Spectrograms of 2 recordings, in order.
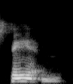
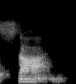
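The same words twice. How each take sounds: First: Stanton with a flat "a", as in "stand"; local pronunciation Stanton. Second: Staunton with an "aw" vowel, as spelled; spelling pronunciation Staunton. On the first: Host explains the town's local name, Stanton with flat "a". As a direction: say Stanton slowly, first vowel like "stand". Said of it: "it's pronounced Stanton". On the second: Host shows how the town is spelled, Staunton with "aw". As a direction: say Staunton slowly, first syllable like "stawn". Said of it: "but it's spelled Staunton". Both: Shown as a demonstration.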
